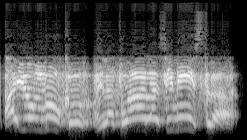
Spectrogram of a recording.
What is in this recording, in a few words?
left wing mood high, speech it; War Thunder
